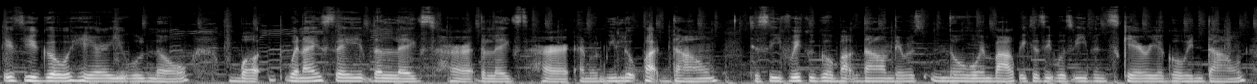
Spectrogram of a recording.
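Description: A woman giving a relaxed, reflective voice-over about a walk. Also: deep voice, a little slow, faint music behind. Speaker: vlogger narrating. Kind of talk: voice-over narration.

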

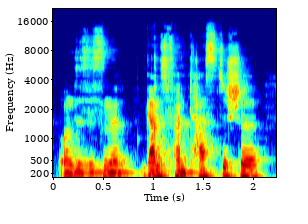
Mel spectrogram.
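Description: A man's voice: on the low side, measured pace, darkish tone. A man answering interview questions conversationally as a podcast guest, in thoughtful, hesitant, academic phrasing. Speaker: podcast guest, political scientist.

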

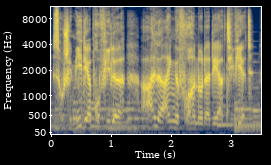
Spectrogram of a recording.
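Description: A man's voice: a little high, fairly quick, music in the background, close to an everyday voice. An actor playing a blunt, defensive teenage skater boy in an audio drama, speaking matter-of-factly. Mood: subdued.

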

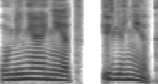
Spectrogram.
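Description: Mid-pitched mellow voice, slow deliberate lesson reading, dry close sound. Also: steady tone, smooth, no echo. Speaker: Russian phrase reader. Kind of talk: slow scripted phrase reading.

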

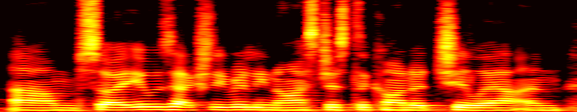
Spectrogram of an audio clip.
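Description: Australian woman, low flat voice. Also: fast. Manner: chatty, with many fillers and restarts, laughs easily. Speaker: football player at a press conference. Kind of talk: press conference answers. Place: club media room in front of a sponsor backdrop. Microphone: bunch of press microphones on the table.

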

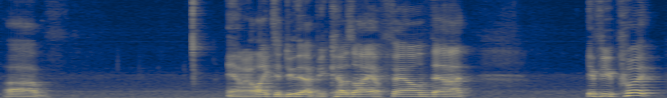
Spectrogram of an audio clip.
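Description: A man in his sixties making coffee in his kitchen while chatting in a relaxed, rambling way with plenty of fillers. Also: medium pitch, slow. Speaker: vlogger. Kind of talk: casual morning vlog with demonstration. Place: home kitchen.

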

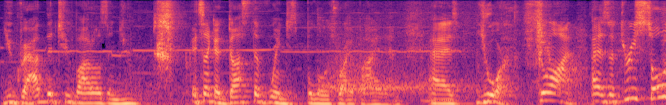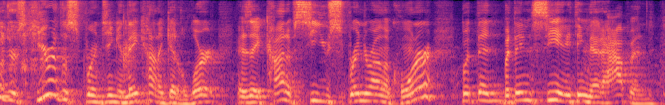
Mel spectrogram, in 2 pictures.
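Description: A man in his twenties narrating a tabletop roleplaying game as game master, conversational and halting, pausing mid-sentence. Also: high-pitched, big pitch swings, a little hiss or hum. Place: indoor studio set at a game table. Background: background music.

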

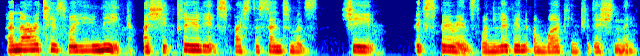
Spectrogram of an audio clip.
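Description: A middle-aged woman researcher reading a prepared talk from her home study, measured and careful, with pauses. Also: mid-range voice, darkish tone, poor audio.

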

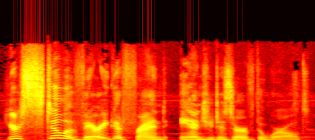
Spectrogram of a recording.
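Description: A woman's voice: mid-range voice, big pitch swings, normal speed, gravelly, no echo, faint music behind. A woman voicing a kind, encouraging child friend in a children's storybook. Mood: comforting.

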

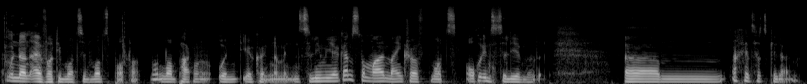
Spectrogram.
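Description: A man giving a casual software tutorial, informally thinking aloud as he goes. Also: medium pitch, brisk, gravelly, no room sound, clean studio sound. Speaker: tutorial host.

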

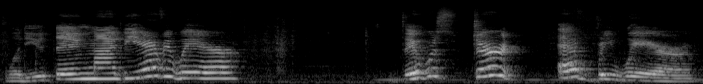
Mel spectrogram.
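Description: A woman in her thirties reads a picture book to small children at an unhurried pace. Her pitch swings widely as she poses questions and draws out key words, like a teacher at story time. The room adds a noticeable echo. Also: sing-song. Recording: roomy indoor echo.

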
